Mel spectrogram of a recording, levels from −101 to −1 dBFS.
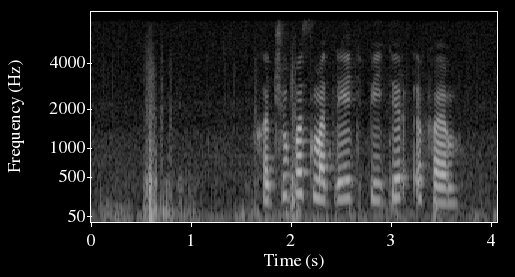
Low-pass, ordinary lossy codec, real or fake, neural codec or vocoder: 7.2 kHz; none; real; none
